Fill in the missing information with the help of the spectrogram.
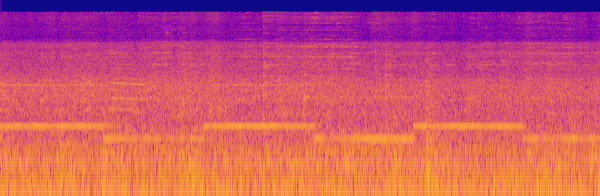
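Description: Railway tank wagons rolling past at close range. Over the steady rumble a level-crossing warning alarm sounds, alternating between a higher and a lower tone, switching about once a second.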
